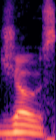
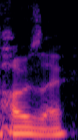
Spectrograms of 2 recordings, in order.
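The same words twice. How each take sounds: First: The name is given an anglicized pronunciation. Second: The name is given its Spanish pronunciation. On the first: The speaker calls it wrong. "It's like saying Jose" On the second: The speaker calls it right. "instead of Jose"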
